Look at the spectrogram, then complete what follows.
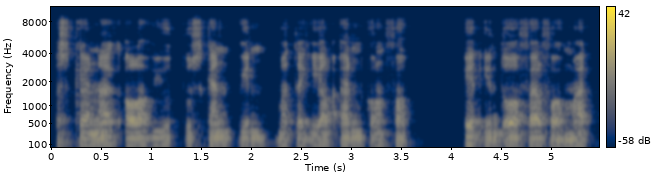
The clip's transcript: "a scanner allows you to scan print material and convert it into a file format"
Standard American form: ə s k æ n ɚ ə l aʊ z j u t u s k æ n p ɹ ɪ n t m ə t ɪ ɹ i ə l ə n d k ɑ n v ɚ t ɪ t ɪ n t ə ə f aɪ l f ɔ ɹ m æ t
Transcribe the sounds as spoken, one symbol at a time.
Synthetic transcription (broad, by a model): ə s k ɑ n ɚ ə l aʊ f j u t u s k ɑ n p ɪ n m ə t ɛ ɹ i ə l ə n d k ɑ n f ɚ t ɪ t ɪ n t ə f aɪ l f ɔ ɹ m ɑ t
